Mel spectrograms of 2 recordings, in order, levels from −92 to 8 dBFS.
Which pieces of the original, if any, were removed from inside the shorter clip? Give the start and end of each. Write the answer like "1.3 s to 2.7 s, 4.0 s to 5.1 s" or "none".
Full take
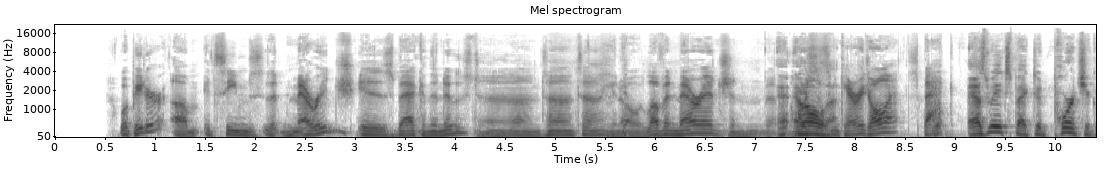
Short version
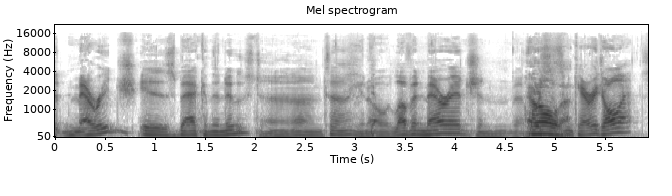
4.9 s to 5.2 s, 7.2 s to 7.3 s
